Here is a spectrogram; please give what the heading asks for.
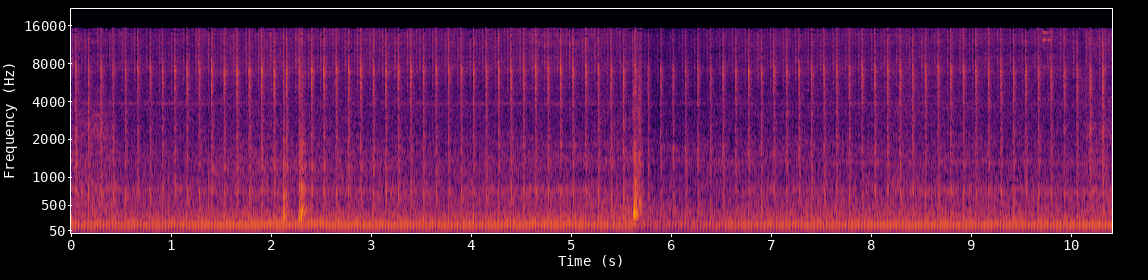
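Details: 1997 Mitsubishi Eclipse GST at idle: quick, sharp ticking about four per second over a low steady hum; knocking/ticking noise, cause unknown.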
